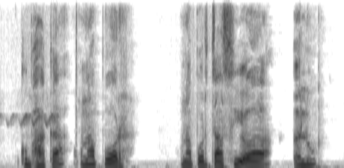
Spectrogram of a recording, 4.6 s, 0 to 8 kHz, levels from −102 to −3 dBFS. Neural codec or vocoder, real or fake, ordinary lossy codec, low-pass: none; real; none; none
